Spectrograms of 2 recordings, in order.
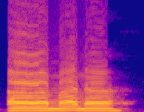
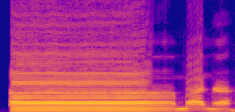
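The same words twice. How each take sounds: First: The opening long vowel is held two counts. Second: The opening long vowel is held six counts.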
